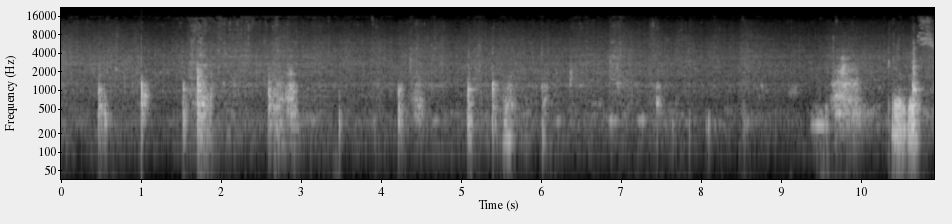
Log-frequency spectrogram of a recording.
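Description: Wooden spatula stirring diced potatoes and sliced sausage in a frying pan: a steady sizzle with irregular scrapes and soft knocks of the spatula against the pan.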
